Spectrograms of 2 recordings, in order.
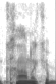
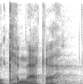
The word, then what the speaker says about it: Conecuh: Comes to us from Conecuh Brands. – I'm going to correct you too. Conecuh. – Conecuh. – Yeah. So you had the name right. – So what's the sausage called? Is it Conecuh sausage? – Yep.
